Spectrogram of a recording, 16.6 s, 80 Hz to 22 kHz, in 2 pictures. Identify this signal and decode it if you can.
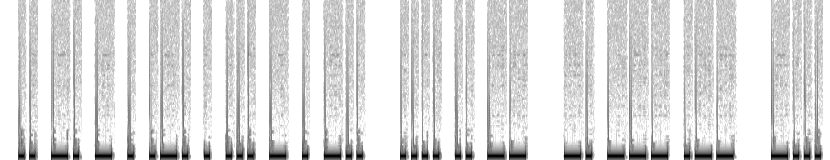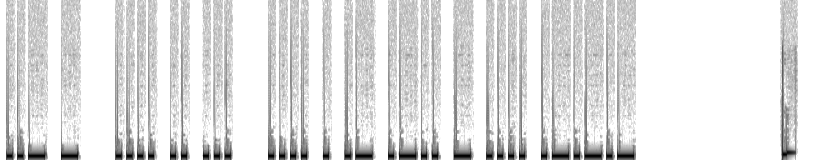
Morse code, heard as a keyed tone, about 22 wpm, 700 Hz. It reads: INTERESTED HIM NOW BUT HIS HEALTH.
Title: Sentences from Top 1000 Words - Review Part 6 - 22wpm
